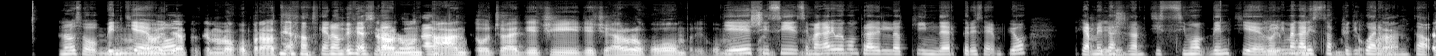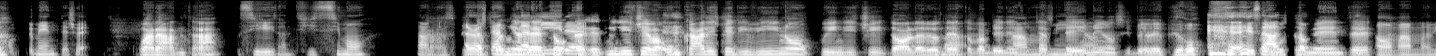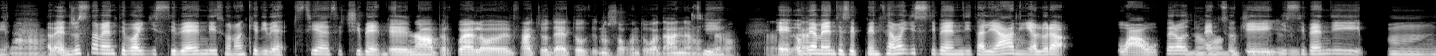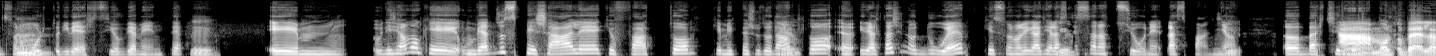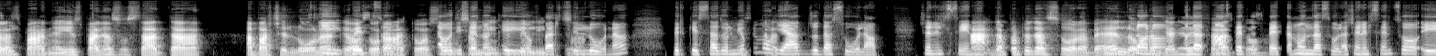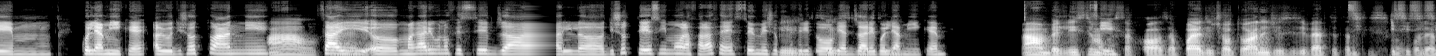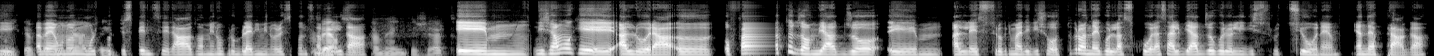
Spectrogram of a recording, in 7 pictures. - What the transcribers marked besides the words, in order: chuckle; laughing while speaking: "Ah, okay, no, a me piace"; laughing while speaking: "comprato"; chuckle; chuckle; distorted speech; static; chuckle; tapping; chuckle; laughing while speaking: "più, assolutamente"; "proprio" said as "popio"; "avevi" said as "avei"
- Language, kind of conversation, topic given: Italian, unstructured, Qual è il viaggio più bello che hai mai fatto?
